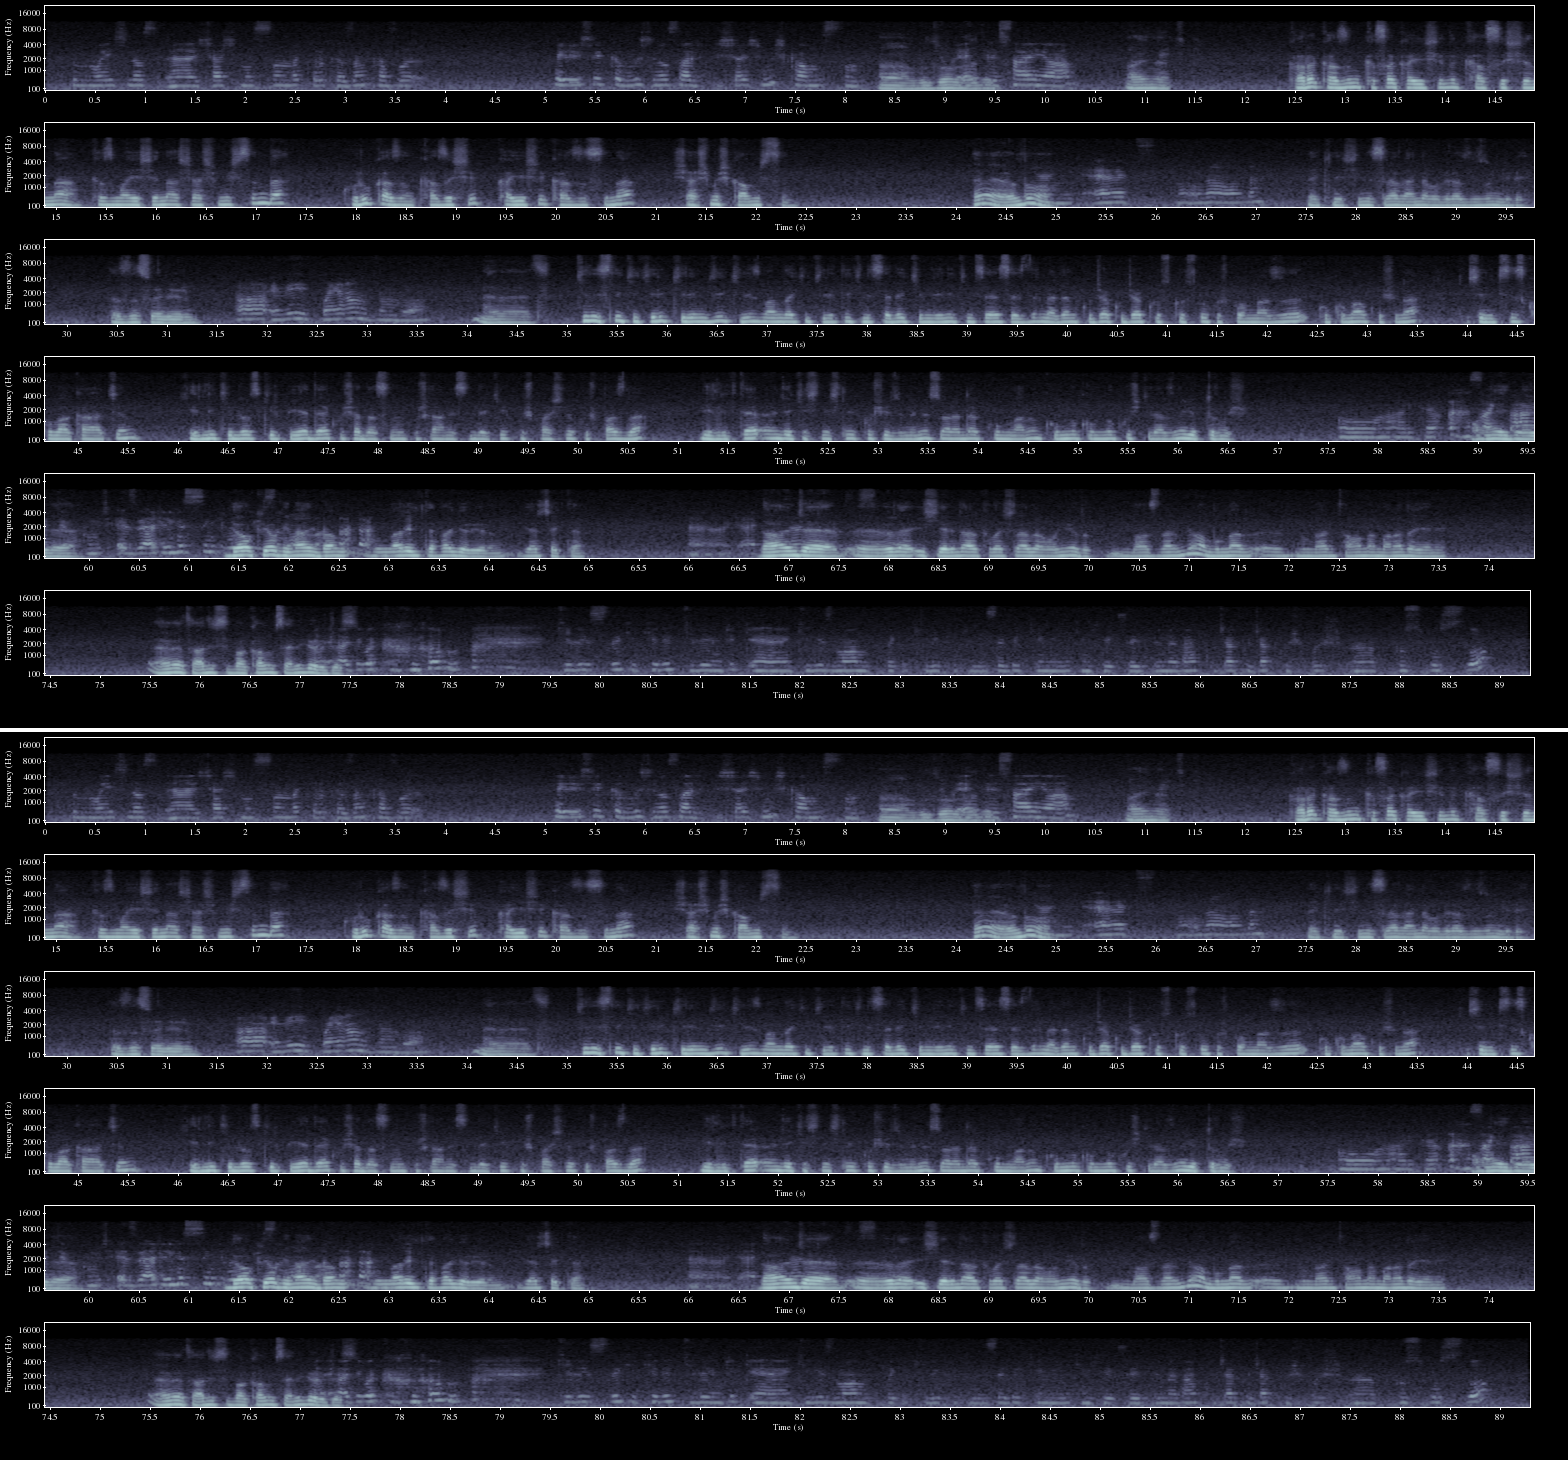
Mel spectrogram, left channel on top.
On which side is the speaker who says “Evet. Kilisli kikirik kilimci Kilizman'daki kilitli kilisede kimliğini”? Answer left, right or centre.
Left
